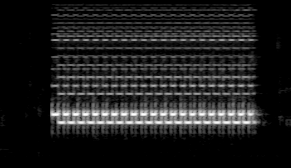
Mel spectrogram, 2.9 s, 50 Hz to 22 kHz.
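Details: Vintage two-line Panasonic KX-TS25-W telephone tested on line 2. Steady two-second electronic trill warbling about three times a second at a bright mid pitch, clean and even: normal telephone ring.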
